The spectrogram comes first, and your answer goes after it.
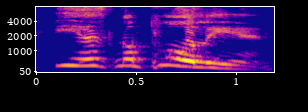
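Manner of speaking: a quick taste of French; French flavor. Shown as a demonstration. Showing listener the Napoleon voice, French-flavored. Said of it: "give the flavor of".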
